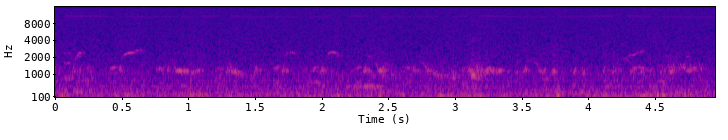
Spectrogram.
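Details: Guinea pig in a happy mood, giving a busy run of short, chirping squeaks that rise and fall quickly, several per second, over a steady low rumbling background.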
